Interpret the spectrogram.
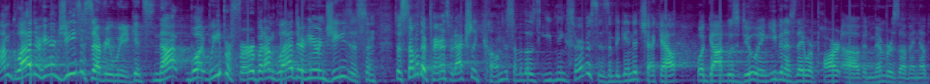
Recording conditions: large echoing room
